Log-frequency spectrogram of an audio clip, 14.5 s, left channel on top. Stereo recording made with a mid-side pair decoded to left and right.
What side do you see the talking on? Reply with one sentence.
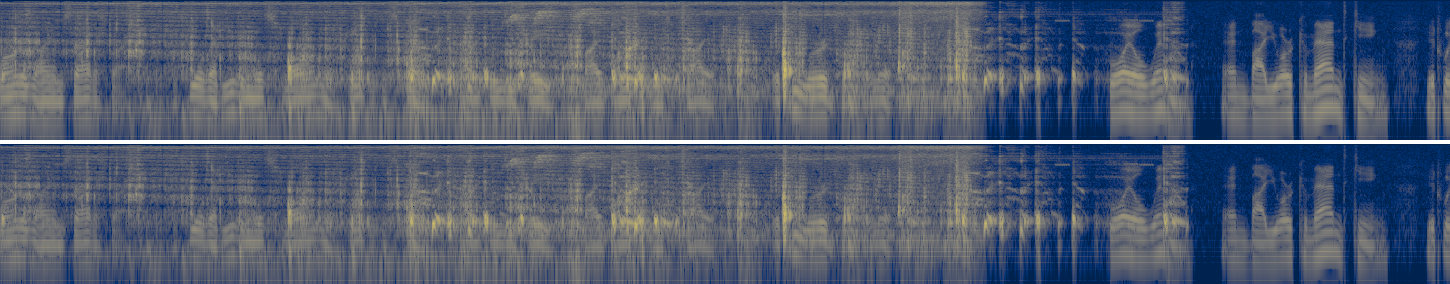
You can hear the talking on the left.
